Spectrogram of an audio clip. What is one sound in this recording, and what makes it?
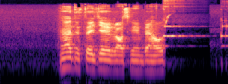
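A short cheerful game jingle plays.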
